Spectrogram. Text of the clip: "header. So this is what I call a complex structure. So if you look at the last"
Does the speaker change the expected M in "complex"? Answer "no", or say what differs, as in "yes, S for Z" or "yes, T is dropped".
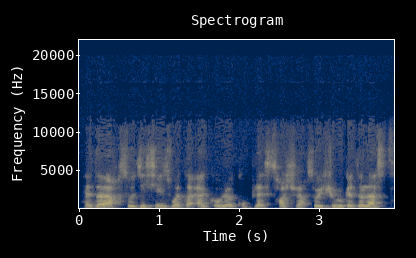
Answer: yes, M is dropped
